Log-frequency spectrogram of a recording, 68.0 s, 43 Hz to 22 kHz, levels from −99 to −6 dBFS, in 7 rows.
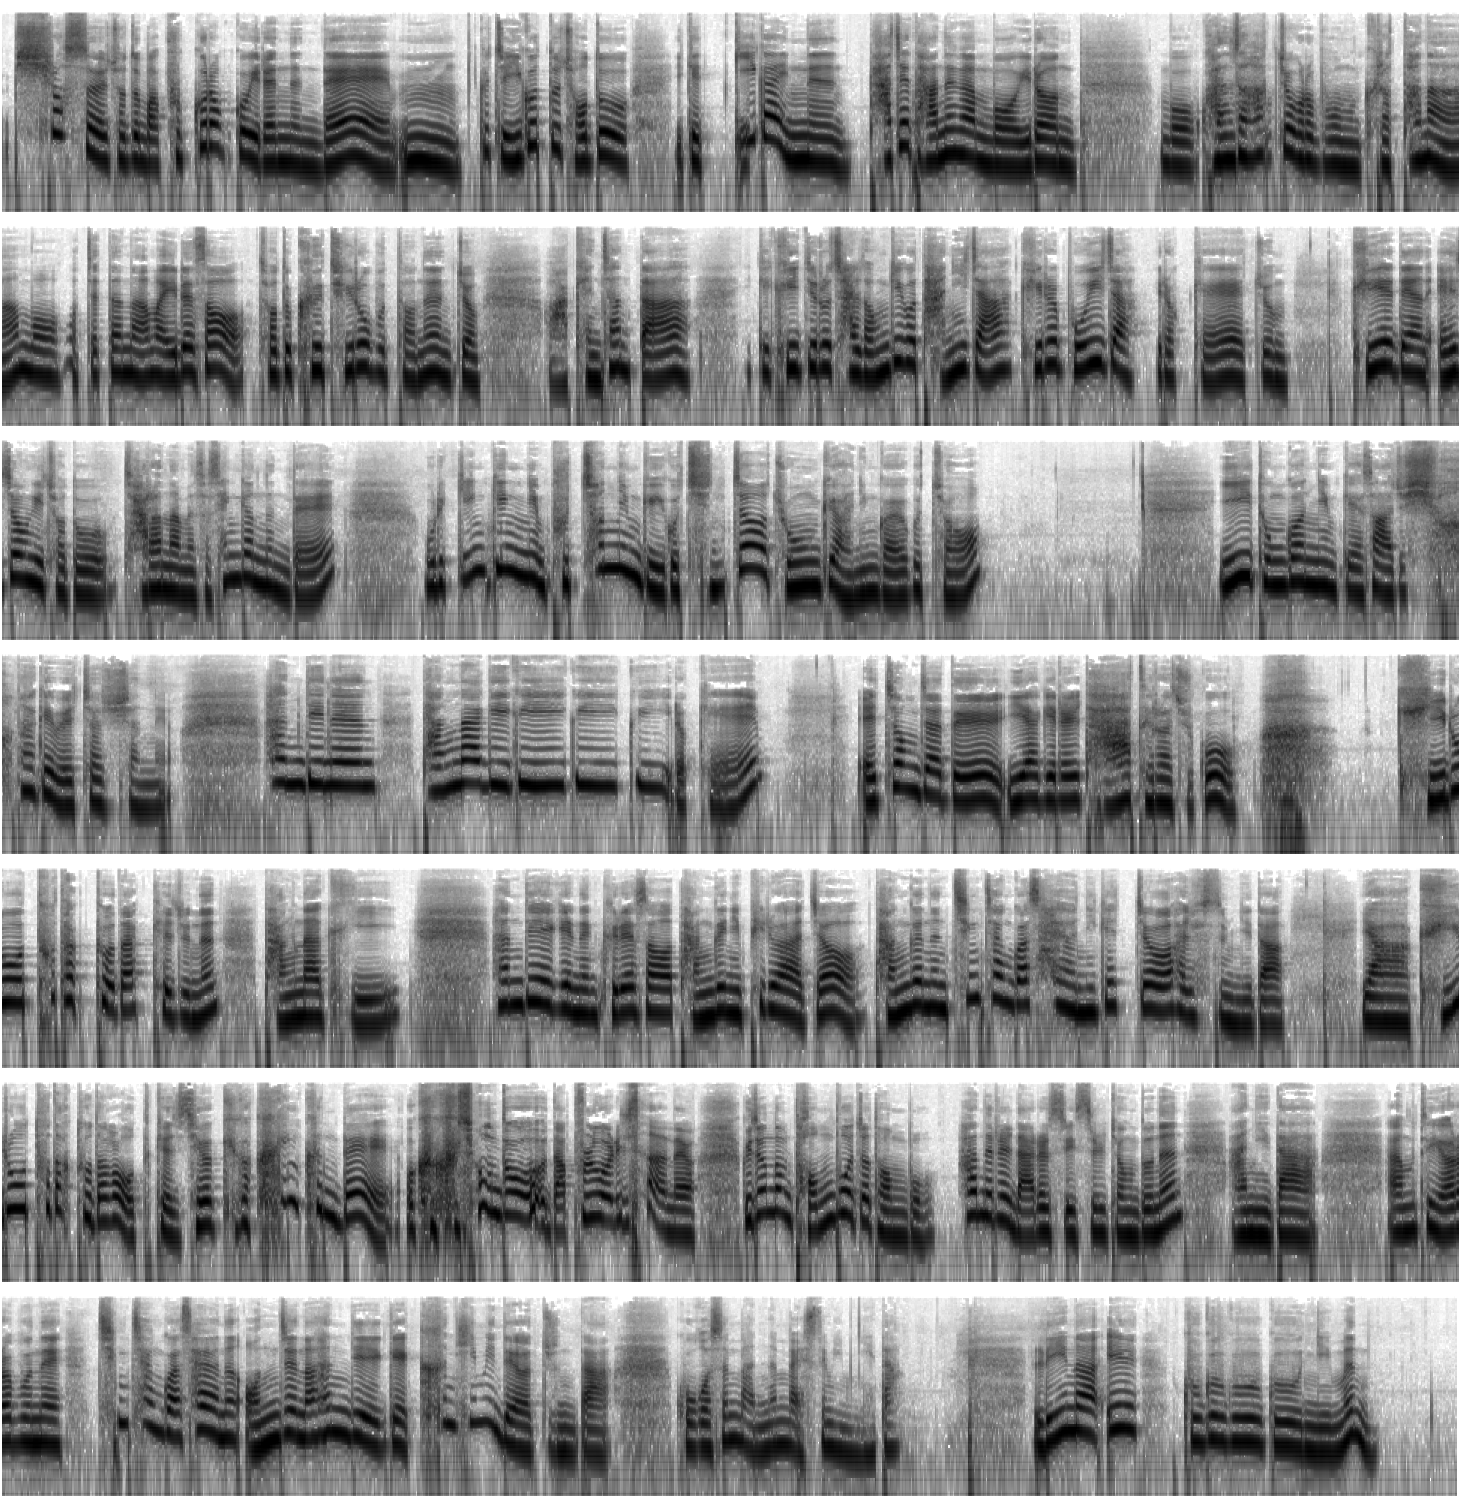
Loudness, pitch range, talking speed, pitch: -14 LUFS, 185-270 Hz, 285 characters per minute, 215 Hz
